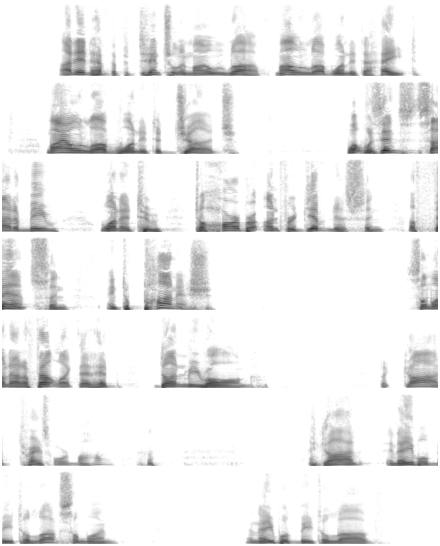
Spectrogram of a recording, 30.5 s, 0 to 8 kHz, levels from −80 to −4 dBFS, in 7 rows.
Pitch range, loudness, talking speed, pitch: 135-175 Hz, -30 LUFS, 125 wpm, 160 Hz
